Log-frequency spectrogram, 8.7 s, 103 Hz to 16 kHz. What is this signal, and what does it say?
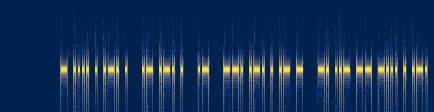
Morse code, heard as a keyed tone, about 28 wpm, 700 Hz. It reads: THERE ARE A GREAT NUMBER
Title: Sentences from Top 1000 Words - Review Part 1 - 28wpm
